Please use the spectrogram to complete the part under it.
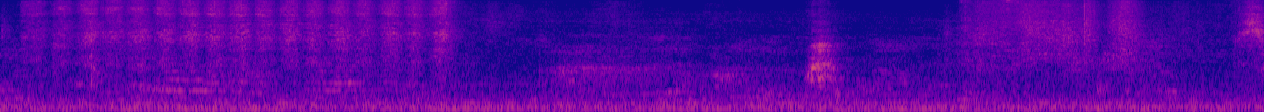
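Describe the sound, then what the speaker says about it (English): A nail file rasps in steady, rapid back-and-forth strokes as fingernails are hand filed, fairly quiet and close, with soft chatter from a nail salon in the background. "Just a quick hand filing."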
